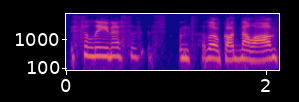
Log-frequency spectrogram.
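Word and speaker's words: Celaena: So I felt that the main character, I'm probably going to pronounce it wrong, but in my head it was Kalena. It's Selena.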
